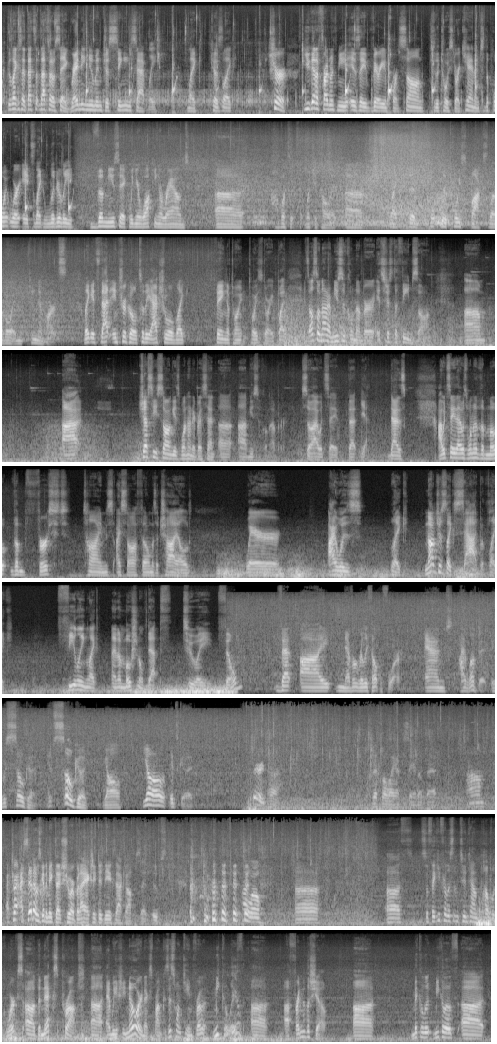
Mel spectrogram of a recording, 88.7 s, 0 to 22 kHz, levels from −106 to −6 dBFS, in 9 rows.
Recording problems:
rain or running water; loud; throughout; 7 dB below the speech

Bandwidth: 18.5 kHz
